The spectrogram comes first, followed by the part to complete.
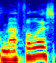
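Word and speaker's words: Mephiles: I know that his name is pronounced Mephilis, but like think about it this way, guys.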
